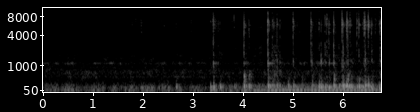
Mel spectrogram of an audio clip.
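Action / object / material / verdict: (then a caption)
tap / plastic laptop keyboard keys / plastic / none. Fingertips with blue nails type on the plastic keys of a small black plastic netbook. After a quiet, soft start, a run of crisp, bright clicks and low taps begins a little past the three-second mark and grows busier and louder toward the end.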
